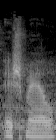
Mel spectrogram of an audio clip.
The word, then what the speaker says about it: Ismail: Like in English, I guess it's Ishmael because you have this. Yeah, probably. sh- But fuck it. Oh, fuck. Oh, yeah, I mean, we pronounce it Ismail.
